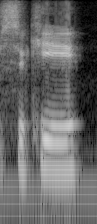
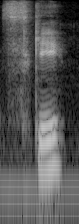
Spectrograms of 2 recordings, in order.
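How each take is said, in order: First: The vowel after the s is clearly pronounced. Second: The vowel after the s is dropped.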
